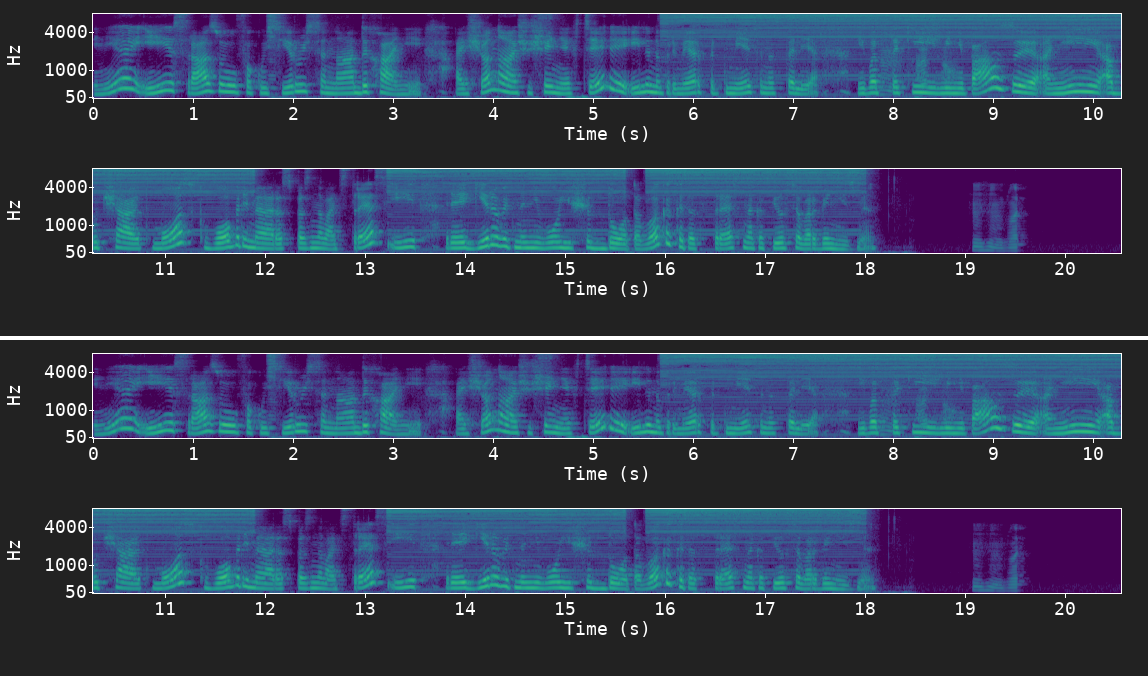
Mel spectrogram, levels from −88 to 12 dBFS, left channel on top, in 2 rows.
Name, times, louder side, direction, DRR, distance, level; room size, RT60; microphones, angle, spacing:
voice 1, 0.0-18.1, left 1 dB, 50° left, 0.9 m, -29 dB
sound 1, 1.7-1.9 4.0-4.1 4.4-5.1 5.6-12.0 13.2-18.3, equal, ahead, 0.4 m, -31 dB
voice 2, 7.8-8.7 19.1-19.5, left 3 dB, 35° left, 1.3 m, -46 dB
11.0 x 6.7 x 3.5 m
head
